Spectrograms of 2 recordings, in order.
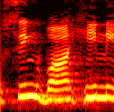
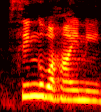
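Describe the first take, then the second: First: वाहिनी as vaa-hi-ni; correct form. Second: वाहिनी said as va-haini; wrong form. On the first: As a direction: clear i after ह in वाहिनी. (सही उच्चारण, वाहिनी में इ) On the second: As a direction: put an ai after ह in वाहिनी. (गलत उच्चारण, वाहिनी में ऐ) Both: Shown as a demonstration. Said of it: "तो सिंह वाहिनी होता है".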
